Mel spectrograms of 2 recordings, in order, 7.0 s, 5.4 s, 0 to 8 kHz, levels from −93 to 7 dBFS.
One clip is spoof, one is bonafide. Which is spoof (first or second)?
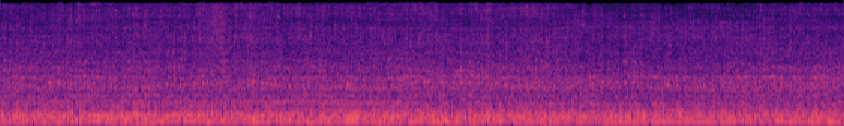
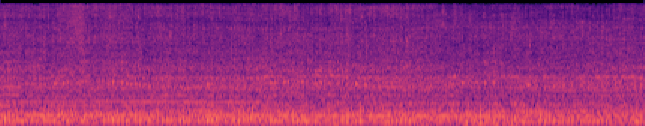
first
